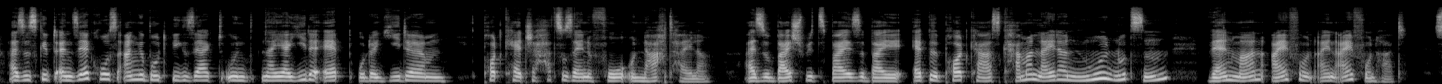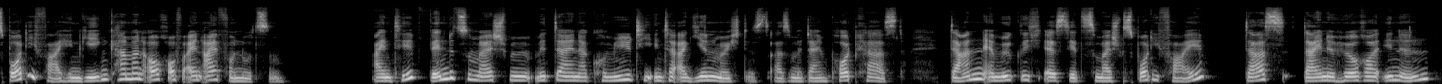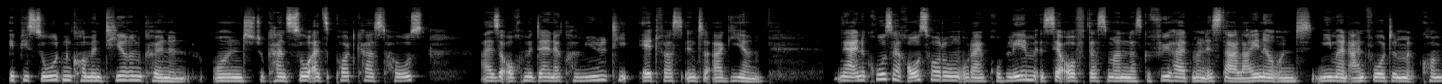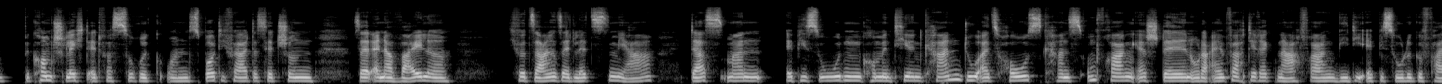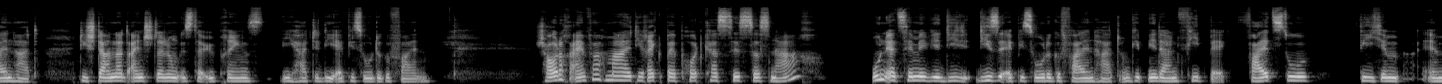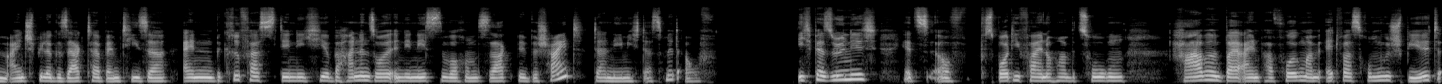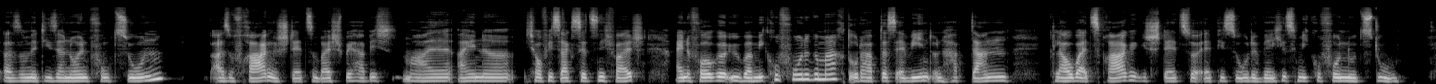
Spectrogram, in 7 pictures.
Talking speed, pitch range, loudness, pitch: 165 wpm, 155-185 Hz, -20 LUFS, 165 Hz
